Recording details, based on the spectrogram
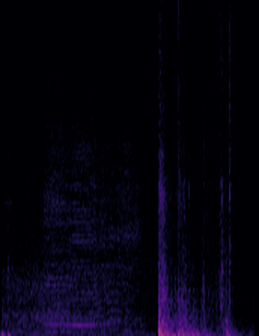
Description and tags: Closing balcony door of the house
